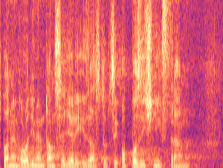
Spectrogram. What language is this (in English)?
Czech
